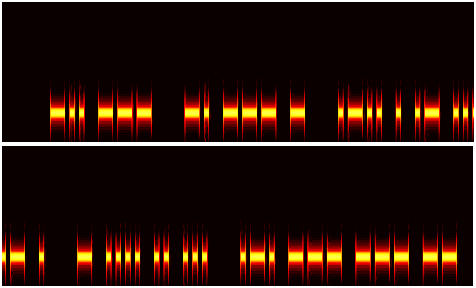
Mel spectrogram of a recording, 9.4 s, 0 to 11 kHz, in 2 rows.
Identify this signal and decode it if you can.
Morse code, heard as a keyed tone, about 25 wpm, 700 Hz. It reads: DO NOT LEAVE THIS ROOM
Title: Sentences from Top 1000 Words - Review Part 1 - 25wpm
